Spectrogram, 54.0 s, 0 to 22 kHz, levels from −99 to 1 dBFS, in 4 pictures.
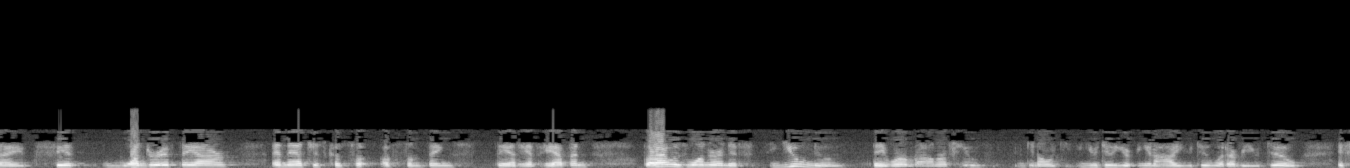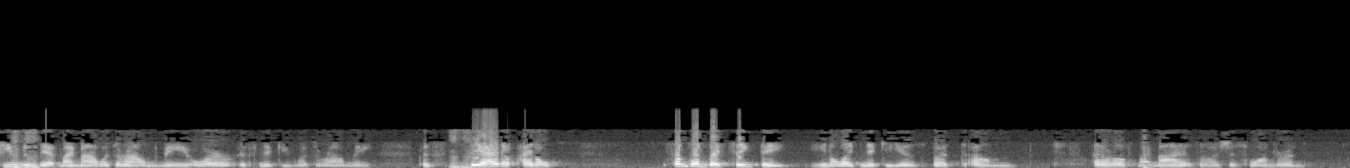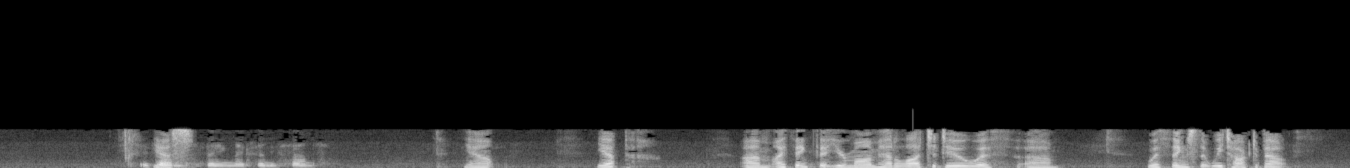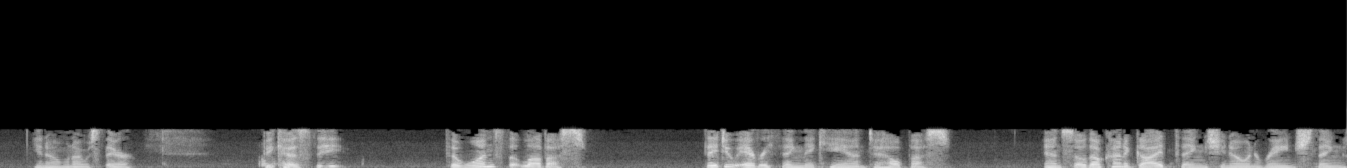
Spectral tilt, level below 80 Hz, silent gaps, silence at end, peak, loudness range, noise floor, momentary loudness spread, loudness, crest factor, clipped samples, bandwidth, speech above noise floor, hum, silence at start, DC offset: -7.5 dB/octave; -50 dBFS; none; 0 s; 0 dBFS; 10 LU; -52 dBFS; 14 LU; -15 LUFS; 16 dB; 0.2%; 8 kHz; 38 dB; none; 0 s; under 0.1%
